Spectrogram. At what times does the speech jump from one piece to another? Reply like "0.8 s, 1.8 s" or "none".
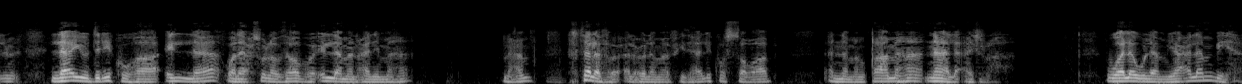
none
